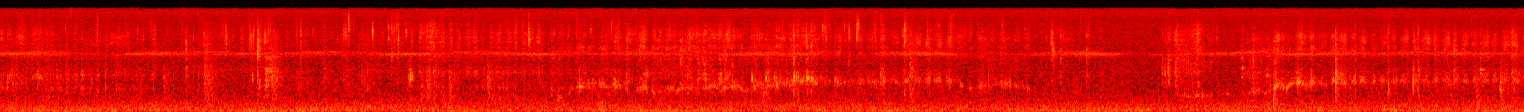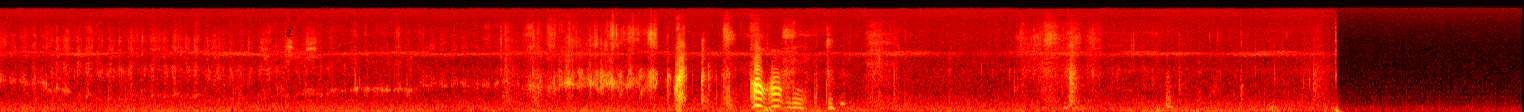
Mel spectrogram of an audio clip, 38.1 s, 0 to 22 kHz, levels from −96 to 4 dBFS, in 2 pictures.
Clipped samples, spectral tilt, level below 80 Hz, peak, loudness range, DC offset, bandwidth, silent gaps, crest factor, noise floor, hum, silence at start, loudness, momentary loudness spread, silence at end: under 0.1%; -2 dB/octave; -50 dBFS; -4 dBFS; 12 LU; under 0.1%; 17 kHz; none; 32 dB; -58 dBFS; none; 0 s; -33 LUFS; 11 LU; 0.05 s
